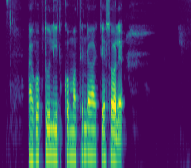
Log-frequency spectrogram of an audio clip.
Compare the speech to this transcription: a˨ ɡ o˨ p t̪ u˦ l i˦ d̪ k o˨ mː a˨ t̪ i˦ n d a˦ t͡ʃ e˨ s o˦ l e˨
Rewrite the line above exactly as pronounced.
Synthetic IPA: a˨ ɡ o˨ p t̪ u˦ l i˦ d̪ k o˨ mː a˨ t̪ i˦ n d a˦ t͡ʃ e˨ s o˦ l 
